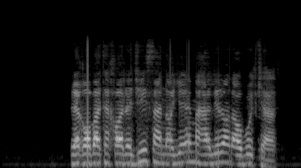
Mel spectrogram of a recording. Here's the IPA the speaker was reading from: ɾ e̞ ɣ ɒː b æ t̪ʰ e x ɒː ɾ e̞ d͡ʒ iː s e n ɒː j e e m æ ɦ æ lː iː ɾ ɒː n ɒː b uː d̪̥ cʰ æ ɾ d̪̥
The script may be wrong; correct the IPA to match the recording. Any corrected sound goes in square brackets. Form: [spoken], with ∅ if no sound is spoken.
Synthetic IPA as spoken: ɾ e̞ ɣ ɒː b æ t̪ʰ e x ɒː ɾ e̞ d͡ʒ iː s [æ] n ɒː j e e m æ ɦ æ lː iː ɾ ɒː n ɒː b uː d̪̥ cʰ æ ɾ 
